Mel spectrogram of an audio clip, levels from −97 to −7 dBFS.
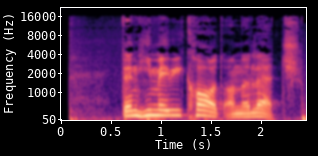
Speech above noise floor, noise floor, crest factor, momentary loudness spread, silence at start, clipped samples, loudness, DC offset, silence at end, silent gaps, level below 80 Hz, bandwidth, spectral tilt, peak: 27 dB; -44 dBFS; 18 dB; 6 LU; 0.1 s; under 0.1%; -18 LUFS; under 0.1%; 0 s; none; -44 dBFS; 16.5 kHz; -7 dB/octave; 0 dBFS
